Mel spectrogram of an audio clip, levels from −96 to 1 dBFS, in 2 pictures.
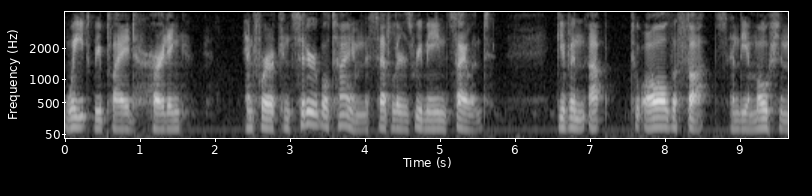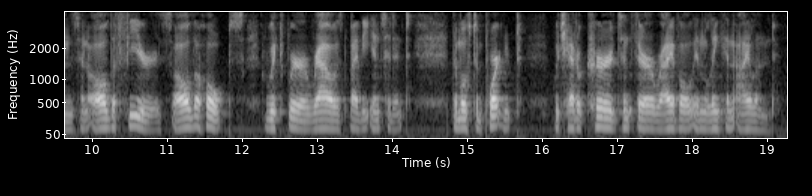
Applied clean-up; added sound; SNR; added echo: none; none; none; none.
